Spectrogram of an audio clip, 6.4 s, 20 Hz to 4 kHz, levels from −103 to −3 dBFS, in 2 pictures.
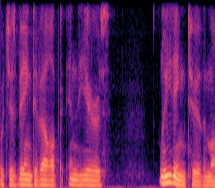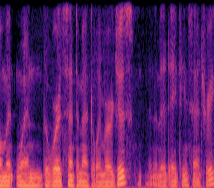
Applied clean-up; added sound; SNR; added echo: none; none; none; none.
